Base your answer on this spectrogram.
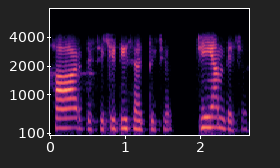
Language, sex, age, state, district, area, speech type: Kashmiri, female, 30-45, Jammu and Kashmir, Shopian, rural, conversation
